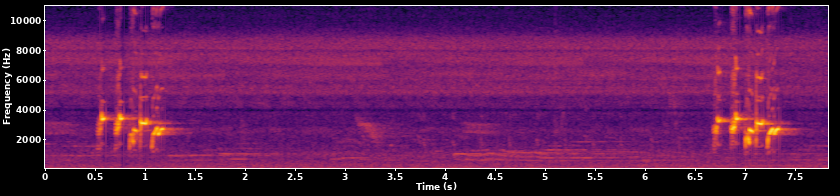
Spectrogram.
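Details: Sooty-headed bulbul, locally called kutilang, giving two short bursts of quick, bubbly, descending whistled notes about six seconds apart over a steady high hiss and faint low background sounds.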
